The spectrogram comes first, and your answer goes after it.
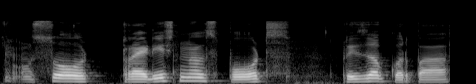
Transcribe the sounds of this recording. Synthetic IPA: so | ʈɾaɖiɕnəlspoɾʈs | pɾizəɾʋkoɾpa

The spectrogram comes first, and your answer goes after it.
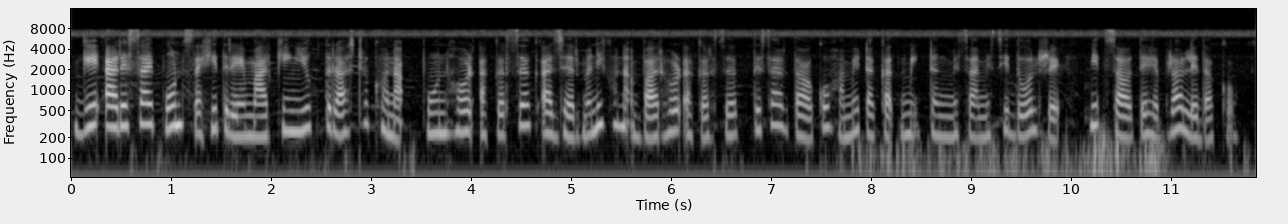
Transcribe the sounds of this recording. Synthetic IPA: ɡeʔaɾɛsajpunsəhit̪ɾɛmaɾkiŋjuk̚t̪ɾasʈɾəkɦɔnaʔpunɦɔɽakəɾsəkaɾd͡ʒəɾmənikʰɔna̰ʔbaɾɦɔɽʔakəɾsək̚t̪ɛsaɾt̪awkɔhɐmɛʈakat̪̚mit̪̚ʈəŋɡmɛsamisid̪ɔlɾɛ | mit̪̚sawt̪ɛɦɛpɾawlɛd̪akɔ̰

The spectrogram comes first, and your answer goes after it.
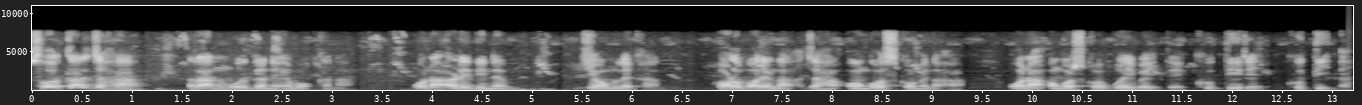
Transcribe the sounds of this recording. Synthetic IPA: sɔɾkaɾd͡ʒaɦãɾanmuɾɡənɛɛmɔʔkana | ɔnaʔəɽid̪inɛm | d͡ʒɔmlɛkʰan | hɔɽbɔɾɛna̰ʔd͡ʒaɦãʔɔŋɡɔskɔmɛnaʔa | ɔnaʔɔŋɡɔskɔbəjbəjt̪ɛkʰut̪iɾɛ | kʰut̪iʔa̰

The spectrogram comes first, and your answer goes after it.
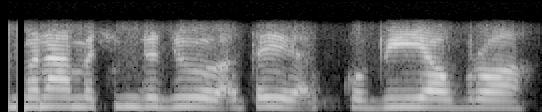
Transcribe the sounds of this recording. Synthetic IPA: mɐnamɐsiŋd̪ɐd͡ʒuɐt̪əjkobijawbɾɔ

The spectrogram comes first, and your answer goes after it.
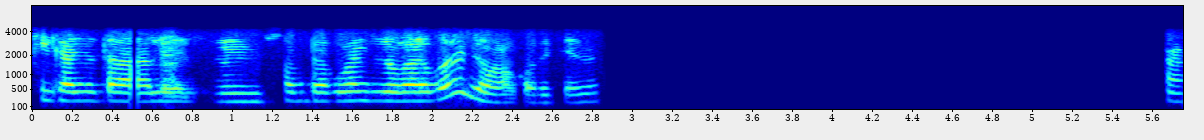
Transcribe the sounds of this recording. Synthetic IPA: ʈʰikɦat͡ɕʰet̪aleʃɔb̚ɖɔkumenʈd͡ʑoɡaɾkoɾed͡ʑɔma̰koɾit͡ɕʰe | ɦã

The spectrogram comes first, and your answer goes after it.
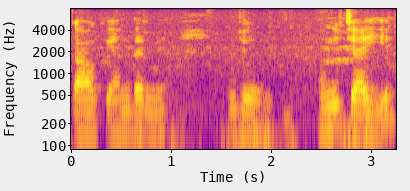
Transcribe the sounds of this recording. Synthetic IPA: ɡãːõkeə̃nd̪əɾmẽ | d͡ʒoːɦoːnit͡ʃaːɦiḛ

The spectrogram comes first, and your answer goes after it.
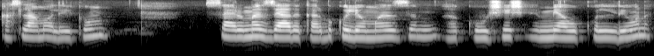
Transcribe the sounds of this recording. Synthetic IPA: ɐslaːmɐleːkum | saɾimɐzːʲjaːd̪ɐkɐɾbɨkulomɐzkuːʃiʃmiawkuld̪ijoːn

